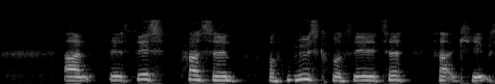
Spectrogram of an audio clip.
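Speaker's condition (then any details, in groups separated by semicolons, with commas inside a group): Down syndrome; from birth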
